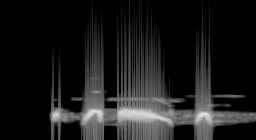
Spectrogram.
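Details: Spotted dove calling in gù, thúc and gáy gọi styles to stimulate a decoy. A single phrase: a faint short note, a rounded short coo, a long quavering descending coo and a final short note.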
